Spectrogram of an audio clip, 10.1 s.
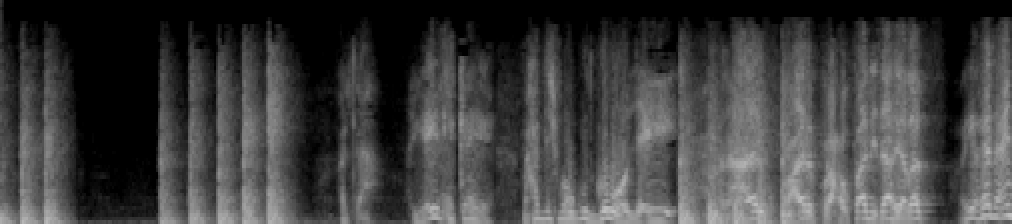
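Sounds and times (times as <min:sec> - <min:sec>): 
knocking on a neighbor's door: 0:00.0 - 0:00.7, 0:01.6 - 0:03.0, 0:06.8 - 0:08.2
speech: 0:04.1 - 0:10.1.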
